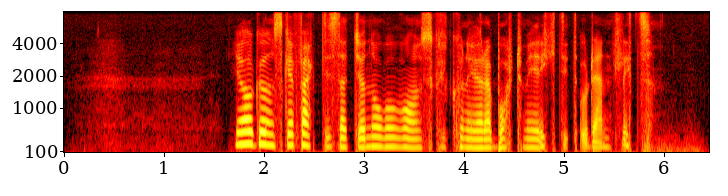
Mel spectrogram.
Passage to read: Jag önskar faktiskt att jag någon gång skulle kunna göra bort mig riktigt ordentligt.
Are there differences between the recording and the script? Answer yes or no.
no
